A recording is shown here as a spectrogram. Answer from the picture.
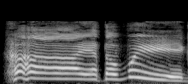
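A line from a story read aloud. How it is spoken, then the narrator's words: Loud laughter. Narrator (Russian): громко захохотал Ставрогин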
